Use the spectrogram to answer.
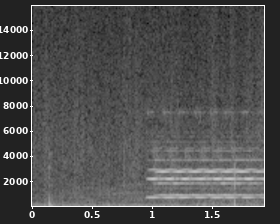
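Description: A telephone ringtone signals an incoming call on a radio call-in show. A steady electronic tonal ring with bright harmonics starts about halfway through and continues unbroken, alone over faint background noise.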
